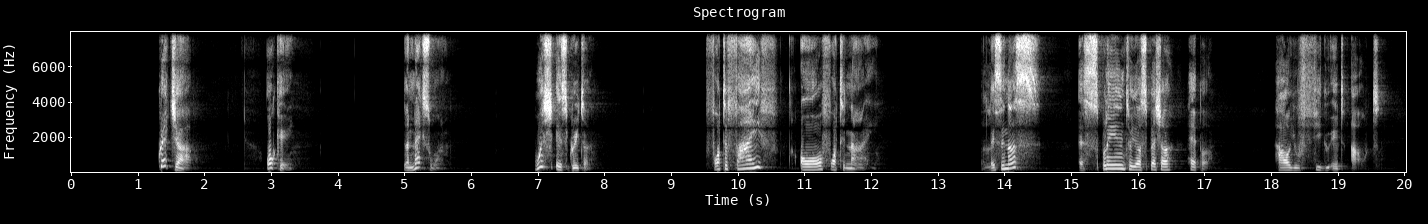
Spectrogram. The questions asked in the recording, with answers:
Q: which is greater, 45 or 49?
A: I know, 49 is greater than 45.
